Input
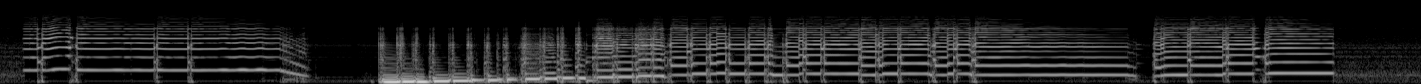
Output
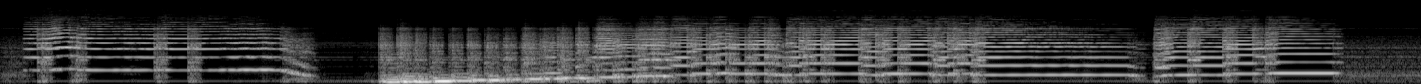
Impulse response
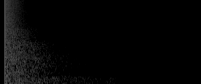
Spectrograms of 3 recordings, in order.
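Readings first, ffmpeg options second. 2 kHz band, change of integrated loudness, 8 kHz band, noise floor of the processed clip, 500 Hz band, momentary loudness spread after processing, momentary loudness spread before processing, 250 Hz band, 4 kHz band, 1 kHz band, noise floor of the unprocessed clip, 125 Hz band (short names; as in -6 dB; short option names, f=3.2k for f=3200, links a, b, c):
+7.5 dB, +7.0 dB, +5.0 dB, -45 dBFS, +7.5 dB, 8 LU, 9 LU, +7.5 dB, +6.5 dB, +8.0 dB, -55 dBFS, +6.5 dB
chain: -filter_complex "[1:a]atrim=start_sample=2205,atrim=end_sample=4410[a];[0:a][a]afir=irnorm=-1:irlink=0,volume=5.5dB"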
